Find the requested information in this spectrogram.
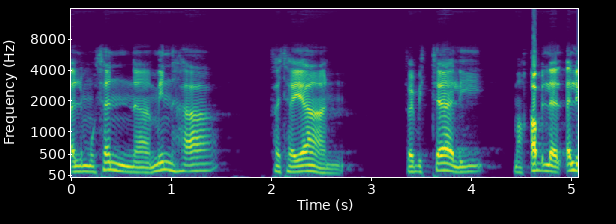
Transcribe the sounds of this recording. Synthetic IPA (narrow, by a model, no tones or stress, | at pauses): ʔalmʊθanːaːmɪnɦaː | fat̪ajaːn | fabɪt̪ːaːli | maːqɑblalʔal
